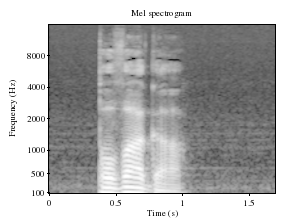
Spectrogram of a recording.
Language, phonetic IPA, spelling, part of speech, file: Polish, [pɔˈvaɡa], powaga, noun / particle, Pl-powaga.ogg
